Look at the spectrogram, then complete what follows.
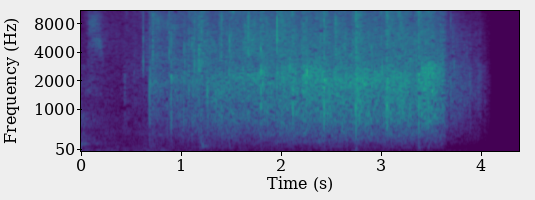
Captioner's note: applause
